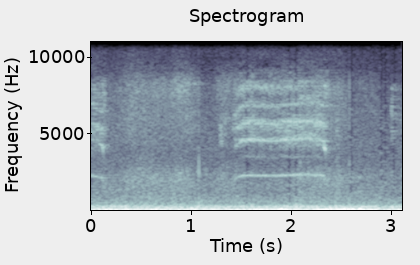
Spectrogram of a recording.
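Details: Bird by a neighbourhood plum orchard, calling busily once the rain has stopped: one long level harmonic note near the middle, with fainter notes around it over a low rumbling background.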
